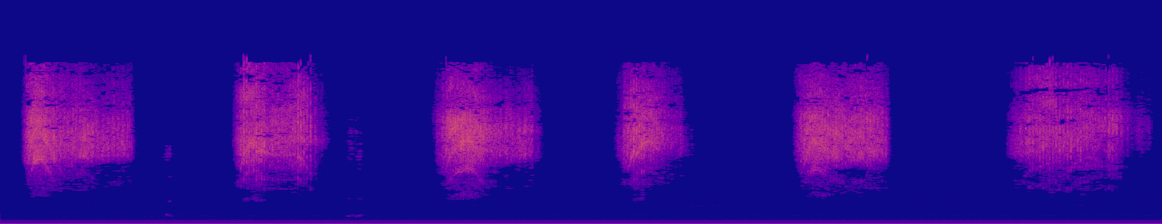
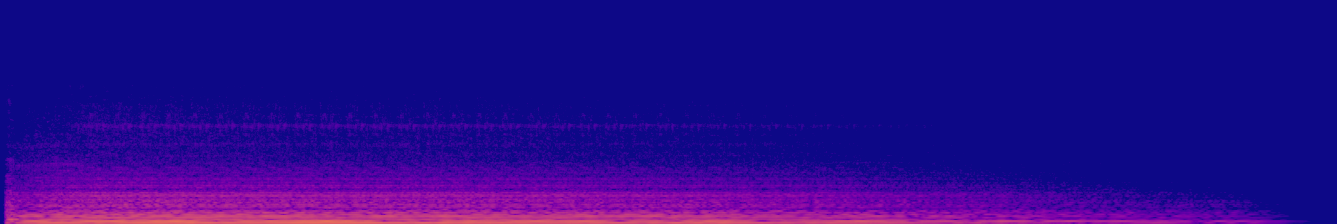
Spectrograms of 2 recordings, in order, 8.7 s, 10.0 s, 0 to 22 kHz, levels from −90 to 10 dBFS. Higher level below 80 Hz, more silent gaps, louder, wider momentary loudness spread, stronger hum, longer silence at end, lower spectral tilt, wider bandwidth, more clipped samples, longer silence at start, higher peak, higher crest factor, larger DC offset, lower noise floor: first, -64 dBFS vs -74 dBFS; neither; second, -37 LUFS vs -33 LUFS; second, 16 LU vs 20 LU; neither; second, 0 s vs 0.85 s; second, 1 dB/octave vs -8.5 dB/octave; first, 16 kHz vs 6.2 kHz; neither; about the same, 0 s vs 0.05 s; first, -16 dBFS vs -20 dBFS; first, 26 dB vs 14 dB; neither; about the same, -63 dBFS vs -66 dBFS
